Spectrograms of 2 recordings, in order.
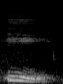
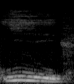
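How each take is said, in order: First: E with lips brought in, tall north-south shape; a tall, rounded E as the right example. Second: E with the lips pulled wide and flat; a wide, spread E as the wrong example. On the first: Teacher demonstrating the corrected tall E vowel. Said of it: "more north-south vowels". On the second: Teacher demonstrating a spread E vowel. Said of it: "Sometimes E's can get very spread". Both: Shown as a demonstration.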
